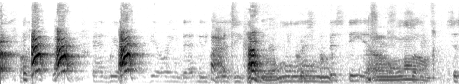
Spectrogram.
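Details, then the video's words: Pancake, a female pet Keeshond, in an angry fit: a few sharp barks spaced about a second apart, then a drawn-out whining, moaning note, with a person talking over her. "My beloved Keeshond Pancake has a hissy fit"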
